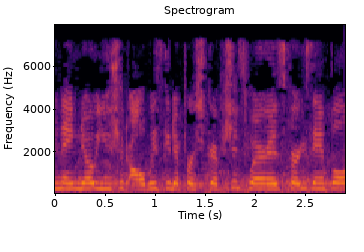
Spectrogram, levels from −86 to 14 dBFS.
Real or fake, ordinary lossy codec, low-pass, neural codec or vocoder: fake; MP3, 32 kbps; 7.2 kHz; vocoder, 22.05 kHz, 80 mel bands, Vocos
